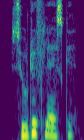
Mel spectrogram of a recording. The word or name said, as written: sutteflaske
